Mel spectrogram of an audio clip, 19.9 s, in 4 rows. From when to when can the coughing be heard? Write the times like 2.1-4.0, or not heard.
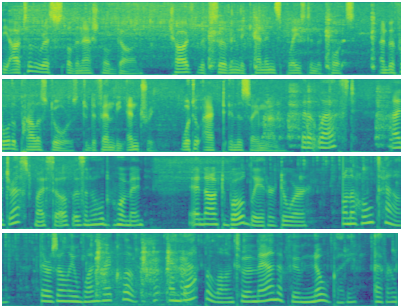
2.4-4.8, 8.2-10.0, 16.1-17.4.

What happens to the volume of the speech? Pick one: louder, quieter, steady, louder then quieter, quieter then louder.
steady.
